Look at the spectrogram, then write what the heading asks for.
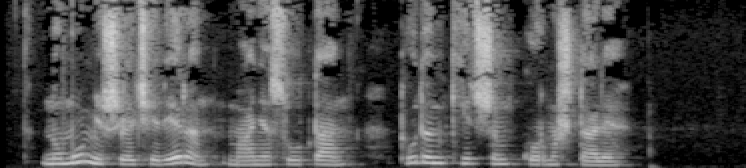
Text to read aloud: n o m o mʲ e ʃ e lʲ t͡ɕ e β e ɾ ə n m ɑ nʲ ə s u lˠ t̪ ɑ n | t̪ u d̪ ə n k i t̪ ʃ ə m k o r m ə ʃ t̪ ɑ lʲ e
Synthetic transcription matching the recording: n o m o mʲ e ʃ e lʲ t͡ɕ e β e ɾ ə n m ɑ nʲ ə s u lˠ t̪ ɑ n | t̪ u d̪ ə n k i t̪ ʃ ə m k o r m ə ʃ t̪ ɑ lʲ e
